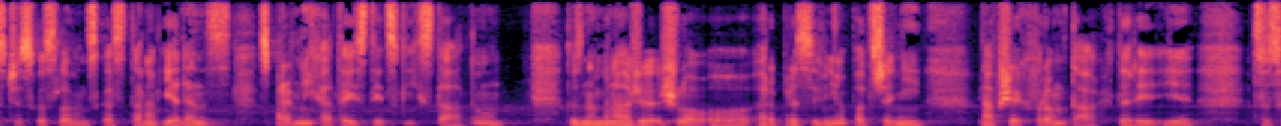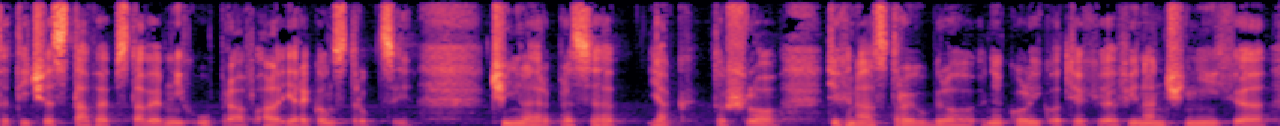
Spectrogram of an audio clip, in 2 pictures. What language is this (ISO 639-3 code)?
ces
